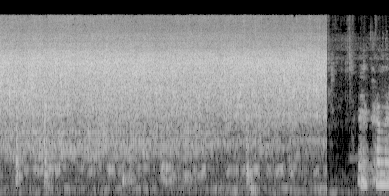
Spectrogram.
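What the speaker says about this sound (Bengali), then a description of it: "এখানে কয়েকটি শুকনো মরিচে ভেজে নেব আমি।" Dried chillies frying in a pan, a loud, steady hissing sizzle close up, ending abruptly after about five seconds and giving way to softer kitchen noises.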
